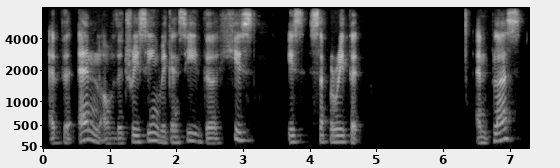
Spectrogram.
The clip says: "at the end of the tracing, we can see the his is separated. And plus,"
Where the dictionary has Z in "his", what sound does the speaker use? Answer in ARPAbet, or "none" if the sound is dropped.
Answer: S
